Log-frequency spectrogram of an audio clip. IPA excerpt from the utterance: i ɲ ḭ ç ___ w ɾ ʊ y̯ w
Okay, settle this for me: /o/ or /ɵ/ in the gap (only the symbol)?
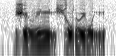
o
